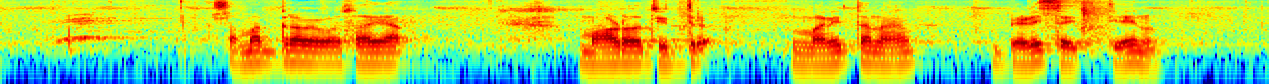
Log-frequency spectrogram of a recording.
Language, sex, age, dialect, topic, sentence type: Kannada, male, 31-35, Dharwad Kannada, agriculture, question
